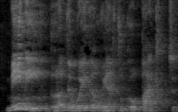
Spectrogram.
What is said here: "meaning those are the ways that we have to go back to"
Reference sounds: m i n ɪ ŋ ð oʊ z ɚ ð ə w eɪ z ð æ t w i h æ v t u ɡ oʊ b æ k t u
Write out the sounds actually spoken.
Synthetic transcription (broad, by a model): m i n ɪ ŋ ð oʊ ɚ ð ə w eɪ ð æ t w i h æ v t u ɡ oʊ b æ k t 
